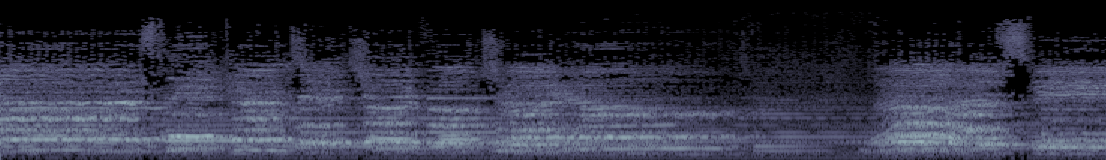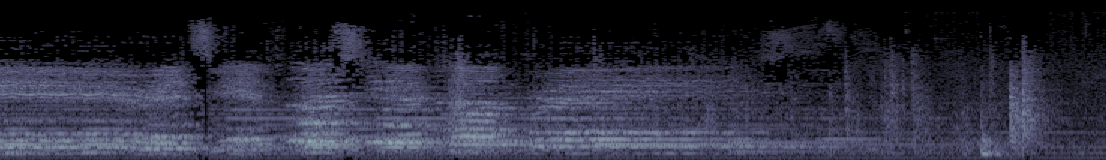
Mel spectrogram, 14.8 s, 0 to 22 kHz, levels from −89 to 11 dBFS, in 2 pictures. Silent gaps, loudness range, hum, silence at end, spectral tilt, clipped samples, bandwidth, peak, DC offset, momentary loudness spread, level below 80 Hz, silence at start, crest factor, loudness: none; 6 LU; none; 0 s; -3 dB/octave; under 0.1%; 15.5 kHz; -14 dBFS; under 0.1%; 16 LU; -66 dBFS; 0 s; 18 dB; -31 LUFS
